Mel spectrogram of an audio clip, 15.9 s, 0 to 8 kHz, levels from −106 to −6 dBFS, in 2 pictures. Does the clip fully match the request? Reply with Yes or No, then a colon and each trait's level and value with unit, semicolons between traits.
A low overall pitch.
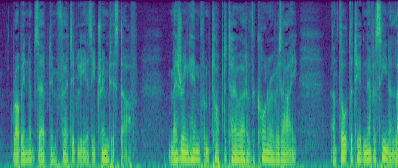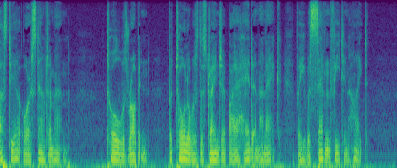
Yes: very low, 90 Hz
